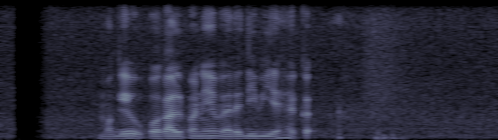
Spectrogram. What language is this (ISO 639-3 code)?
sin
